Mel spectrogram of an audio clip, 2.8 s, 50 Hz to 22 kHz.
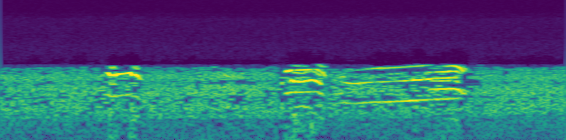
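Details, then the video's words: Impatient, hungry female eagle repeatedly vocalizing at her nest as the male eats prey nearby, 12-11-14. Three brief, high, harmonic squeals come within three seconds, the last one drawn out and slightly wavering, over constant hiss. "SWFLEagles~Vocal, Impatient, Hungry & Pushy"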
